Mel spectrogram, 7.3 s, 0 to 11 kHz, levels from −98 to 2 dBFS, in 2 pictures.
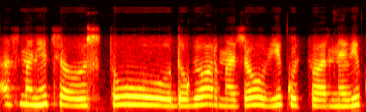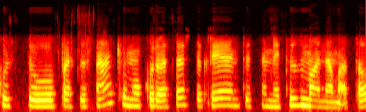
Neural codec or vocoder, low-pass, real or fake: none; 9.9 kHz; real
